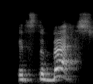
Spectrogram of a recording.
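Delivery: best stressed hard, weight landing on it. Teaching stress when the topic is already known: stress on best. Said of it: "you just emphasize on the descriptive phrase".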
